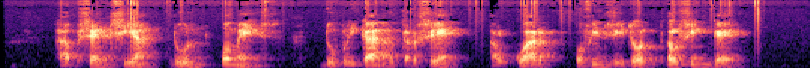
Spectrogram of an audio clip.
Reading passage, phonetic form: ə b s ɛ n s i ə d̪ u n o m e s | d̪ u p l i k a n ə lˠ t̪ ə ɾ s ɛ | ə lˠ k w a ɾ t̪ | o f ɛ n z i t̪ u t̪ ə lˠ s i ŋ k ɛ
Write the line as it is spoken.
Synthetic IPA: ə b s ɛ n s i ə d̪ u n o m e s | d̪ u p l i k a n ə lˠ t̪ ə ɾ s e | ə lˠ k w a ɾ t̪ | o f i n z i t̪ o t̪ ə lˠ s i ŋ k ɛ

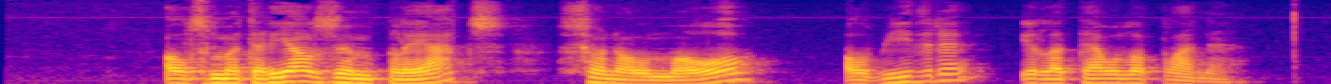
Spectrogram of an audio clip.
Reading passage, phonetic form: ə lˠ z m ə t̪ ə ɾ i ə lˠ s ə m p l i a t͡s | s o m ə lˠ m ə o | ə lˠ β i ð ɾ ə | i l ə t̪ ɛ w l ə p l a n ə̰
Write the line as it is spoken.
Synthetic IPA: ə lˠ z m ə t̪ ə ɾ i a lˠ z ə m p l e a t͡s | s o n ə lˠ m ə o | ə lˠ β i ð ɾ ə | i l ə t̪ ɛ w l ə p l a n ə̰

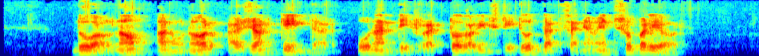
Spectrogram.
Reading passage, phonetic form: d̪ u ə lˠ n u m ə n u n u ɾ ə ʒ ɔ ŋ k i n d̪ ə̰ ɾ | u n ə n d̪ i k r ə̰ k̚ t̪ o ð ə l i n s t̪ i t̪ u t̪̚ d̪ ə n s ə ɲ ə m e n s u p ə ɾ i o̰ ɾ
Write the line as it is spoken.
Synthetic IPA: d̪ u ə lˠ n ɔ m ə n u n o ɾ ə ʒ ɔ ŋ k i n d̪ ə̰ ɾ | u n ə n t̪ i k r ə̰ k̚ t̪ o ð ə l i n s t̪ i t̪ u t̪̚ d̪ ə n s ə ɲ ə m e n s u p ə ɾ i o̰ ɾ

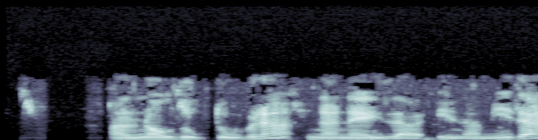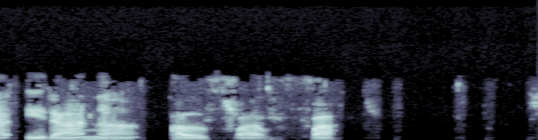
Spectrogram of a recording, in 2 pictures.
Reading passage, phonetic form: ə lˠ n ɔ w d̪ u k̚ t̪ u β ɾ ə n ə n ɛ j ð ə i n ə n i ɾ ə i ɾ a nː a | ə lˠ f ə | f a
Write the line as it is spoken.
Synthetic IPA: ə lˠ n ɔ w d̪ u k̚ t̪ u β ɾ ə n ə n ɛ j ð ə i n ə m i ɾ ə i ɾ a n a | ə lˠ f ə | f a

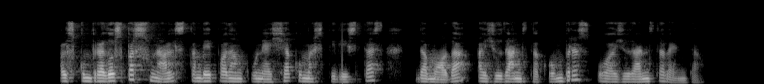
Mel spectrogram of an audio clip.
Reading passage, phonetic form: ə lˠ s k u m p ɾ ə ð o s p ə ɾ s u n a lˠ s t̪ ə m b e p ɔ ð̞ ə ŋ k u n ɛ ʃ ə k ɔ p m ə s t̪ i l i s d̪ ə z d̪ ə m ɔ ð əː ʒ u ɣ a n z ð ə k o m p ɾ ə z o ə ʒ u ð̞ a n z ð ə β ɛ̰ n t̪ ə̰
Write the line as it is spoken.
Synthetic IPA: ə lˠ s k u m p ɾ ə ð o s p ə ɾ s u n a lˠ s t̪ ə m b e p ɔ ð̞ ə ŋ k u n ɛ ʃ ə k ɔ m ə s t̪ i l i s t̪ ə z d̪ ə m ɔ ð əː ʒ u ð a n z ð ə k o m p ɾ ə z o ə ʒ u ð̞ a n z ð ə β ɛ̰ n t̪ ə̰

